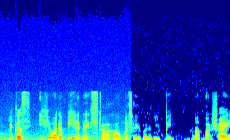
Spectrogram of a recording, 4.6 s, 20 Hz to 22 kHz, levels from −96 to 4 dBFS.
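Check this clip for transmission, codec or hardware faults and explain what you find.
One fault is present, running from 2.62 s to the end of the clip: overdone noise removal. Before that point the room noise sits about 17 dB below the speech in the background. From 2.62 s a noise reducer set far too aggressively starts cutting every frequency band that comes close to its noise estimate. The background drops and breaks up into twinkling, chirpy specks, and the quieter parts of the speech are removed along with it. On a spectrogram, the even noise floor breaks up into dark gaps with isolated bright dots, and the speech harmonics look ragged at their edges. The waveform's pauses drop in level.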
